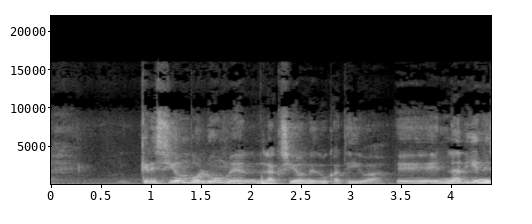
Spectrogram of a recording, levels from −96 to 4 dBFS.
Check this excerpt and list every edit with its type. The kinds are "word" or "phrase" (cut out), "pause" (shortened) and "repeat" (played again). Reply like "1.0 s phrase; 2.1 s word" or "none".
3.4 s pause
